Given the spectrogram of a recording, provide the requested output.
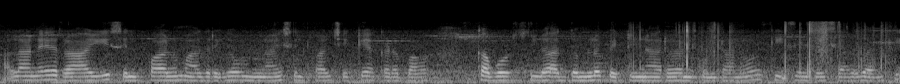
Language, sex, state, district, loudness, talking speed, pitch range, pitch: Telugu, female, Andhra Pradesh, Sri Satya Sai, -25 LUFS, 120 wpm, 175-190 Hz, 180 Hz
